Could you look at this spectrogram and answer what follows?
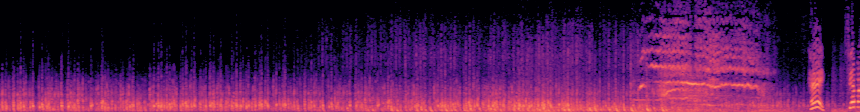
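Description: Horses whinny and snort close by amid steady clattering movement and outdoor noise, with a sharp neigh rising near the end; a voice briefly speaks at the close.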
